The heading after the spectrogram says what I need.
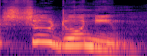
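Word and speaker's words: pseudonym: তাহলে উচ্চারণটা কি হবে? সুডোনিম।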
